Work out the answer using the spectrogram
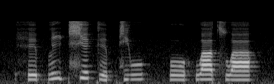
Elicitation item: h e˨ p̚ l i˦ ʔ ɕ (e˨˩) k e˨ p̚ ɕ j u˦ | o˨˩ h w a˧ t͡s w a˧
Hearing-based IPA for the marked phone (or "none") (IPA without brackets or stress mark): e˦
